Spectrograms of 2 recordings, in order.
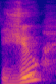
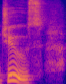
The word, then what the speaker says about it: J.U.S: the brand is j-u-s it's an acronym in french it's pronounced zhu in english i guess you can call it juice but it stands for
